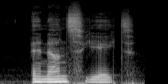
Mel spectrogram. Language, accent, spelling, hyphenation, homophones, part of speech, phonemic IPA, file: English, US, enunciate, e‧nun‧ci‧ate, annunciate, verb, /ɪˈnʌnsiˌeɪt/, En-us-enunciate.ogg
- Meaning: 1. To make a definite or systematic statement of 2. To announce, proclaim 3. To articulate, pronounce 4. To make sounds clearly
